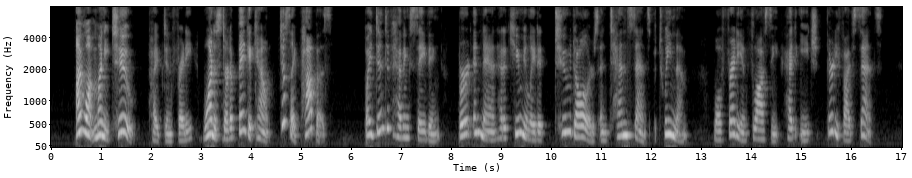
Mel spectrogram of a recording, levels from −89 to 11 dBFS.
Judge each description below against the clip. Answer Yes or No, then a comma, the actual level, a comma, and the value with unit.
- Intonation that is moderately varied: No, wide, 9.0 semitones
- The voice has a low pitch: No, high, 240 Hz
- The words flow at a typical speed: Yes, average, 150 wpm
